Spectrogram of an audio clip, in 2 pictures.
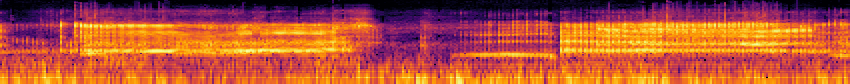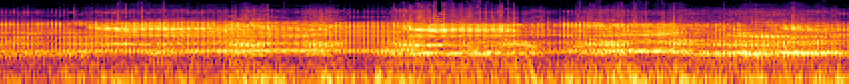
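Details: Nursing sea lion pup giving harsh, drawn-out bleating calls with stacked harmonics, broken by a short pause near the third second, then continuing in long wavering bouts over low rumble.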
